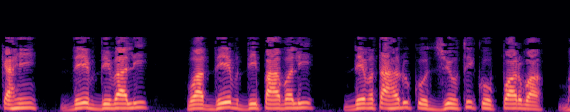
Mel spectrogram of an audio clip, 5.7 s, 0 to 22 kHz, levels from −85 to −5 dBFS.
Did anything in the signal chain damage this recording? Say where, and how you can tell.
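Yes. Throughout the speech the top end stops dead at about 5.5 kHz, and the remaining sound has a watery, swirling quality with smeared consonant edges. That points to the codec stage, most likely MP3 compression at a very low bitrate, around 24 kbps. Starved of bits, the encoder discards everything above a fixed cut-off and drops weak frequency lines that flicker in and out between frames, which produces the swirl.

Pre-echo appears twice: a short hiss runs from 3.74 to 3.79 s, about 57 ms ahead of an attack, and a much briefer one sits at 5.02 s. These also come from the codec. It spreads its quantisation noise across a whole transform block, so when a sharp onset lands late in a block, noise sized for the loud part leaks into the quiet lead-in and softens the attack.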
